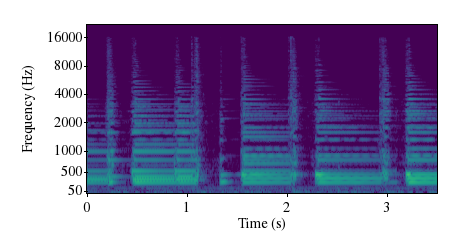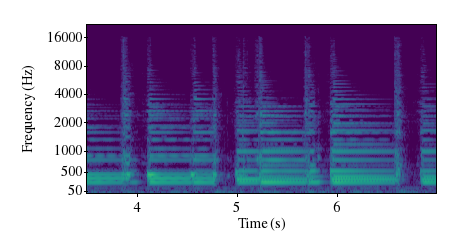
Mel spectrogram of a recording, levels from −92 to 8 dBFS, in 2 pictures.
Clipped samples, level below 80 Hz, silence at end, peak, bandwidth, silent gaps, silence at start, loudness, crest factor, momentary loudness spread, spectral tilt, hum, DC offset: under 0.1%; -66 dBFS; 0 s; -16 dBFS; 16.5 kHz; none; 0 s; -35 LUFS; 18 dB; 8 LU; -5 dB/octave; none; under 0.1%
